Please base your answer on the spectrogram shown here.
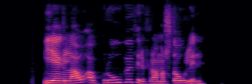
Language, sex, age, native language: Icelandic, female, 20-29, Icelandic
